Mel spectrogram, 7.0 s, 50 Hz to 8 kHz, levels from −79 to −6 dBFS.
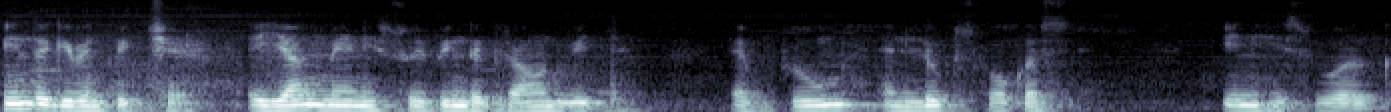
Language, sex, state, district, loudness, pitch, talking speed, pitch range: English, male, Mizoram, Aizawl, -16 LUFS, 115 Hz, 170 wpm, 105-125 Hz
